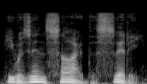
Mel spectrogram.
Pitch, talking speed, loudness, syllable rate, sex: 95 Hz, 205 wpm, -16 LUFS, 5.8 syllables/s, male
